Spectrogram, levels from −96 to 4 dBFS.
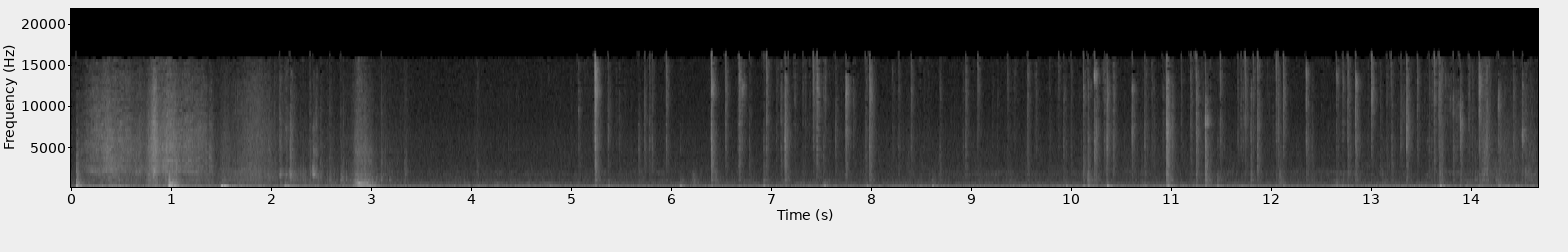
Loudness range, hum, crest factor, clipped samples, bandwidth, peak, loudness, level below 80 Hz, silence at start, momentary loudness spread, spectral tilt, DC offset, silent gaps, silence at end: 10 LU; none; 26 dB; under 0.1%; 17 kHz; -20 dBFS; -46 LUFS; -50 dBFS; 0 s; 17 LU; -4 dB/octave; under 0.1%; none; 0 s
